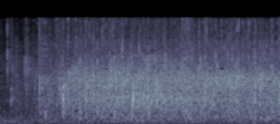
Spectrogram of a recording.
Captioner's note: crowd applauding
